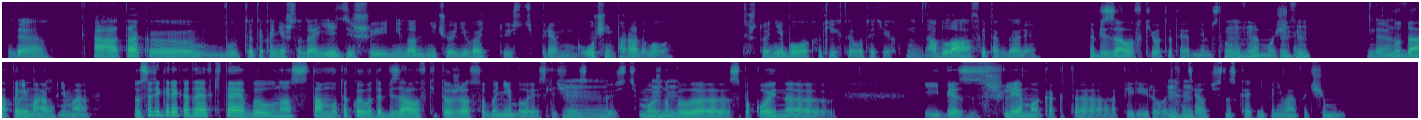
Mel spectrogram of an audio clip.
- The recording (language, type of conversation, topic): Russian, unstructured, Куда бы вы поехали в следующий отпуск и почему?
- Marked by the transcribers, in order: tapping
